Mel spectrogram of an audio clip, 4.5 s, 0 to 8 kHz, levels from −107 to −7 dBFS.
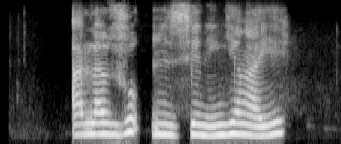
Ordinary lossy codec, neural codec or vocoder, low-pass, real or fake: Opus, 24 kbps; none; 7.2 kHz; real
